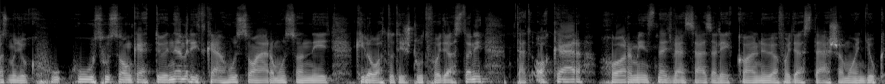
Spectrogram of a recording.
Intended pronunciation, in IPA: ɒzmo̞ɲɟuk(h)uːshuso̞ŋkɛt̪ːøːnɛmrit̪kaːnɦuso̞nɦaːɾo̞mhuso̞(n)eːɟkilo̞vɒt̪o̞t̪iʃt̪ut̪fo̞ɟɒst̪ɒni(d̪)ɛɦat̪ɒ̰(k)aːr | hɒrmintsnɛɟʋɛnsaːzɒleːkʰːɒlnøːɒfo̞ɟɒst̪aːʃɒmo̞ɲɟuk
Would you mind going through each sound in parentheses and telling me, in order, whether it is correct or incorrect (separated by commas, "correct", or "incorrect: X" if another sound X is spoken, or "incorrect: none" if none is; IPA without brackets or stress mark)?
correct, incorrect: nː, incorrect: t̪, correct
